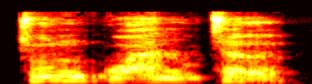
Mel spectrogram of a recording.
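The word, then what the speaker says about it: 寸关尺: Jadi lurus dengan ini namanya Chun Kwan Che, itu bacanya begitu ya. Jadi Chun Kwan Che, Chun itu adalah untuk ruang atas.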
